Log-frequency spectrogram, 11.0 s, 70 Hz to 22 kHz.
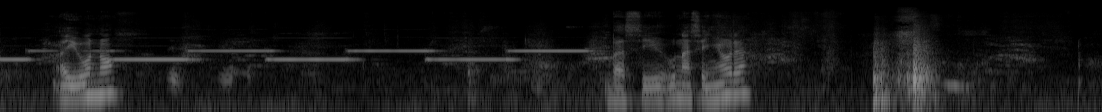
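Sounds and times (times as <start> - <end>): two-tone electronic alarm: 0.0 - 6.4.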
